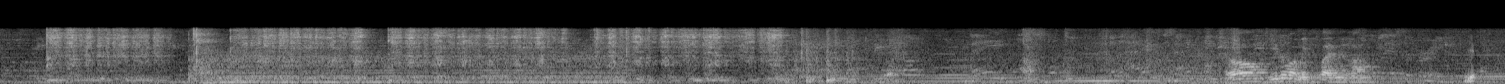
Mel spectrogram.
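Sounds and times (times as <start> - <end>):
low motor hum: 0.0 - 15.0
abrasive tool scraping wheel rim: 0.4 - 8.2.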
